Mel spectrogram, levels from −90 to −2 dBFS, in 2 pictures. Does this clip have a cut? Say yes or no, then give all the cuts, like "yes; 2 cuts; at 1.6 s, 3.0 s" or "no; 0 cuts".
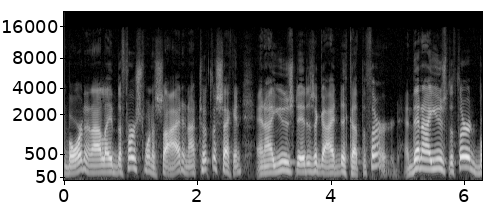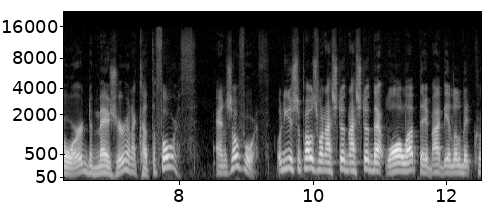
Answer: yes; 3 cuts; at 5.1 s, 9.4 s, 10.5 s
